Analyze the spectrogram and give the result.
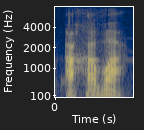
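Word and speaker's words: אהבה: цитатой из еврейского писания где слово любить произносится как ахава однако иисус разговаривала обращался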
